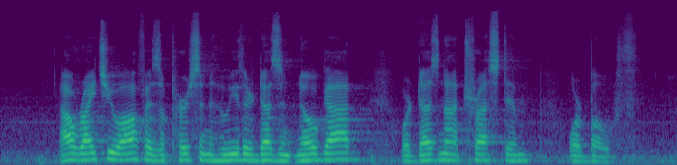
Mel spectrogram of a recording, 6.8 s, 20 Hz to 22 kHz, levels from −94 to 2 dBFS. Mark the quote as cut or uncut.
uncut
